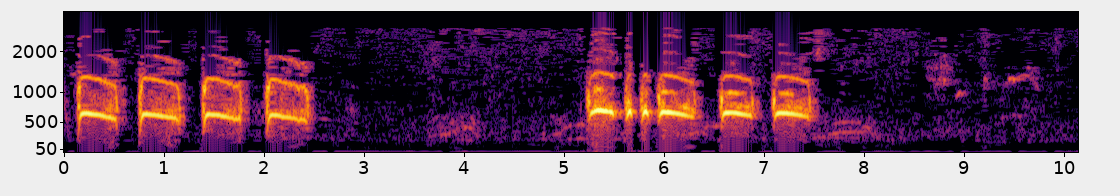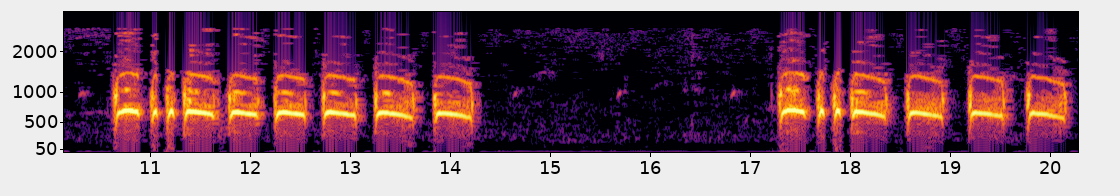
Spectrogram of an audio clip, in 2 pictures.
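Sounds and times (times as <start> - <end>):
spotted dove cooing as a lure sound: 0.0 - 2.6, 3.6 - 9.8, 10.6 - 14.4, 17.2 - 20.2.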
